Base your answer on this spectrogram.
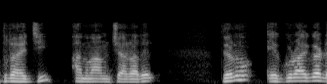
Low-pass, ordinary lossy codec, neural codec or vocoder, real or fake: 7.2 kHz; none; codec, 16 kHz in and 24 kHz out, 0.4 kbps, LongCat-Audio-Codec, fine tuned four codebook decoder; fake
